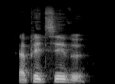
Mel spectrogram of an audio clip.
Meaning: to wish, to call for
- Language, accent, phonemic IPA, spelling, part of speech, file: French, France, /a.ple d(ə) se vø/, appeler de ses vœux, verb, LL-Q150 (fra)-appeler de ses vœux.wav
